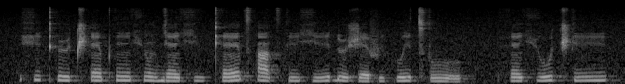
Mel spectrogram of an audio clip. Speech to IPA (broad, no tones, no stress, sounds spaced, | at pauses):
x i kʰ ʉ t͡ʃʼ ẽ pʰ ĩ ç ũ ɟ ẽ ç i̤ kʰ ẽ t͡sʼ ã t͡sʼ i ç i ɗ ʉ ʃ e f i kʷ i t͡sʼ u | h ẽ ç u t͡ʃʼ i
